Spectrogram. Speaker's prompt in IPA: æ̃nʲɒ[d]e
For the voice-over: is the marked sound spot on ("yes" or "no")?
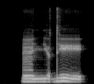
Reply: yes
